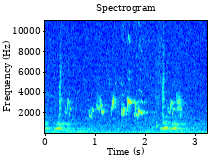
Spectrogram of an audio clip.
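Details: Red-whiskered bulbul trap-fight song from 21 December 2015, with a lure bird drawing a wild one: a rambling run of whistled and warbled notes, with lower soft calls at the start and end.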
